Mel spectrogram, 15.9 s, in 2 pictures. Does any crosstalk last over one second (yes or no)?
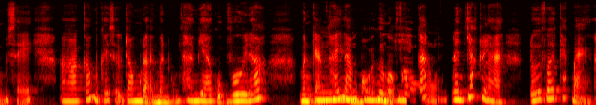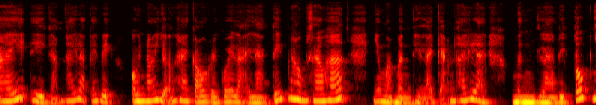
yes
